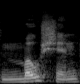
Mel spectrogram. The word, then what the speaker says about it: Moshe: name, and she said, tell them your name is Moshe without the N, and then they get it.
